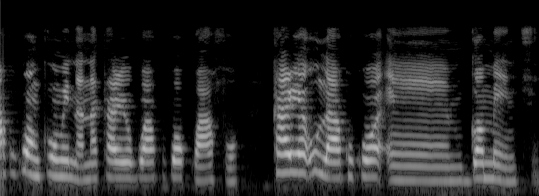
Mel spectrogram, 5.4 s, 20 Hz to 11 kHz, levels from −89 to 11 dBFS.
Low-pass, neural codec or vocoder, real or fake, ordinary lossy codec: 7.2 kHz; none; real; none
